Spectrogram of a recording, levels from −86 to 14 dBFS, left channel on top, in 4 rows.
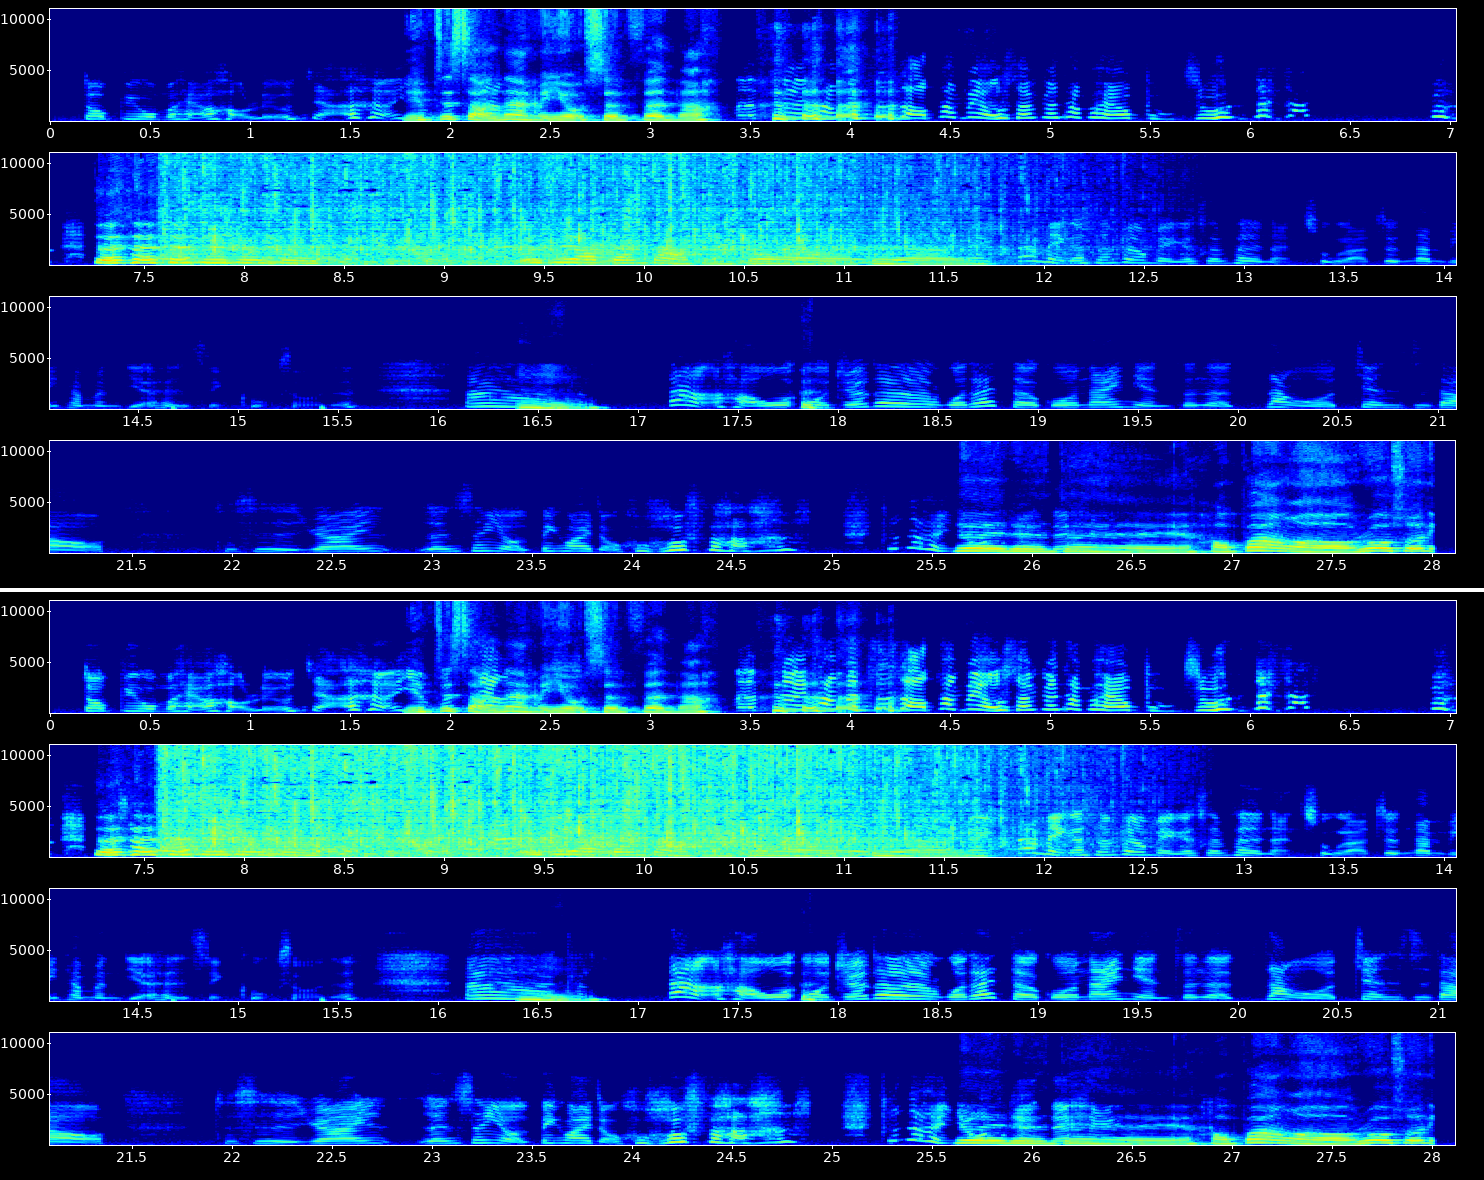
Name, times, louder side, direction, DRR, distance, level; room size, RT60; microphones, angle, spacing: voice 1, 0.2-2.3 3.4-6.3 6.9-8.7 8.9-10.0 10.9-14.7 15.5-16.6 17.1-21.4 22.0-26.5, right 4 dB, 90° right, 3.8 m, -39 dB
voice 2, 1.8-3.4 3.6-4.2 7.3-8.4 9.4-11.8 16.4-16.8 17.8-17.9 25.6-28.0, left 2 dB, 15° left, 0.6 m, -28 dB
sound 1, 7.6-12.4, right 5 dB, 25° right, 1.4 m, -28 dB
head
